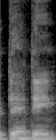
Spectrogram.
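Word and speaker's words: Daemon: Yeah, is it Damien or Damon? Damon. Damon. Okay, yeah.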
